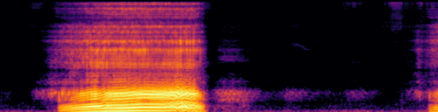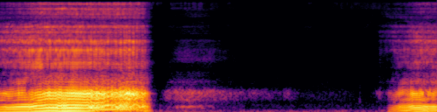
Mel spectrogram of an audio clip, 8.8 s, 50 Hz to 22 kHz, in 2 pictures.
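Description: Loud, rattling snores on each breath in, with quiet pauses between, about 16 breaths a minute: snoring.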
